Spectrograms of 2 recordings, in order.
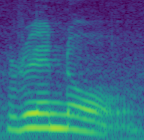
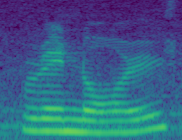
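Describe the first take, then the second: First: Renault as "reh-NO", silent L and T; Renault, French-style with no final consonants; correct Renault pronunciation. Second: Renault as "reh-NOLT", sounding the final letters; wrong Renault pronunciation. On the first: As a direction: say Renault ending on an open O. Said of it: "but it's Renault". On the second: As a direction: say Renault with the L heard. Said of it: "It's not Renault". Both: Shown as a demonstration.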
